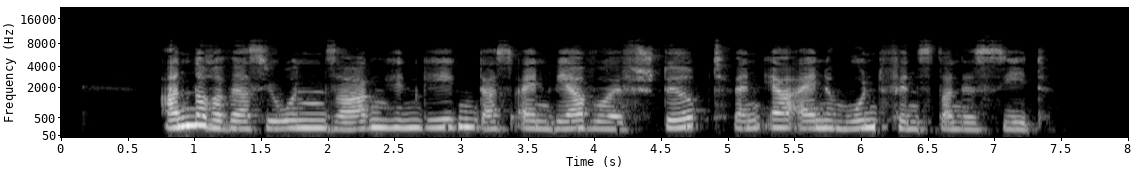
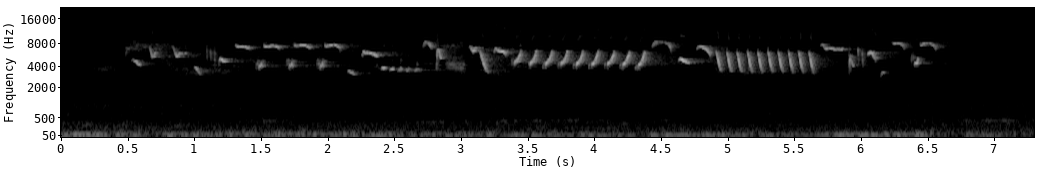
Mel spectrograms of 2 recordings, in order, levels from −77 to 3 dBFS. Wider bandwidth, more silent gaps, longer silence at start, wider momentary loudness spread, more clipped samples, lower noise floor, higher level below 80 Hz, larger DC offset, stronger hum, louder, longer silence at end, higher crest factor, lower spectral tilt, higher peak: second, 8 kHz vs 16.5 kHz; neither; first, 0.75 s vs 0 s; first, 13 LU vs 9 LU; neither; first, -69 dBFS vs -62 dBFS; second, -70 dBFS vs -58 dBFS; neither; neither; first, -21 LUFS vs -31 LUFS; about the same, 0.65 s vs 0.7 s; about the same, 22 dB vs 18 dB; first, -5 dB/octave vs 2 dB/octave; first, 0 dBFS vs -16 dBFS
